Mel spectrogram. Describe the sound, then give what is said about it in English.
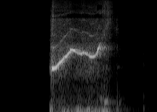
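A single loud, shrill whistle from a person, one sustained note that rises then wavers slightly before cutting off after under a second. It imitates a father's signalling whistle, used to call to each other while out hunting and to find children in a store. No talking. “And I knew my dad had a whistle, and I think I can still do it.”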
